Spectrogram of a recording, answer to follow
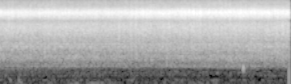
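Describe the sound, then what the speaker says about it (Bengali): Taro frying in a pan gives off a thin, steady, high sizzle that holds at one level throughout, close and alone with no one talking. "কচুটাকে ভালো করে একটু ভেজে নেব"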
